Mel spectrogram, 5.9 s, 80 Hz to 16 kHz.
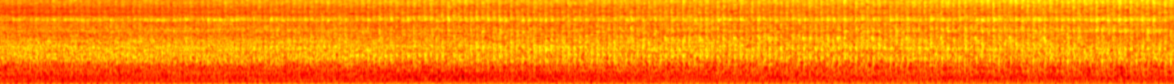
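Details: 1st Gen 12-valve Cummins truck after its injectors were rebuilt and reinstalled with pop pressures around 3,700 and good spray, chatter and leak-down: loud, steady, low diesel clatter at an even idle with no misses or knocks; healthy.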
